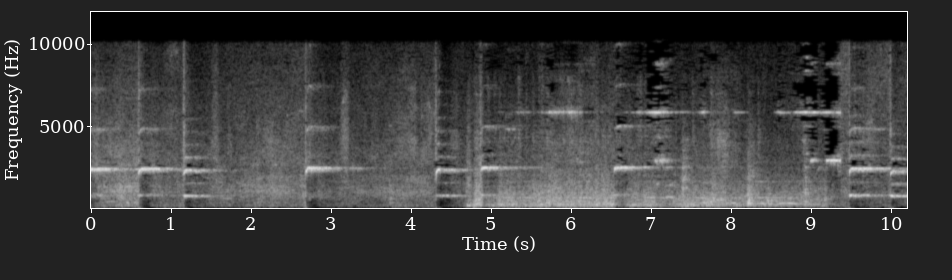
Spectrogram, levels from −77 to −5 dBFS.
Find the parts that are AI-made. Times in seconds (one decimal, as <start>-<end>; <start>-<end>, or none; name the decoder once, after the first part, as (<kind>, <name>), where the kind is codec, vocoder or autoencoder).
5.8-6.3 (codec, DAC)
